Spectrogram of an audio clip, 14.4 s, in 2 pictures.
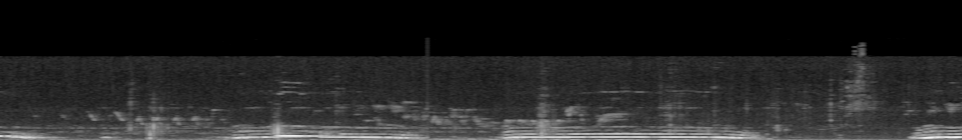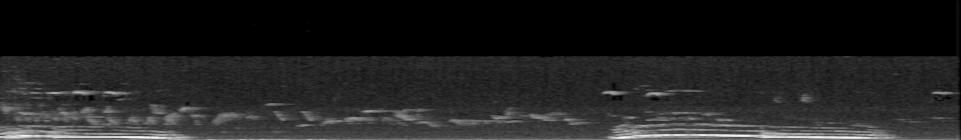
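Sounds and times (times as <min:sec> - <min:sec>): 
dog howling: 0:00.0 - 0:01.0, 0:01.6 - 0:05.9, 0:06.8 - 0:08.7, 0:11.8 - 0:14.0.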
